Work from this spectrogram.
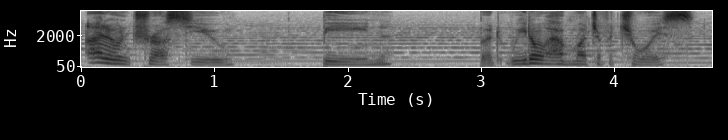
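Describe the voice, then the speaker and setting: An actress playing a distrustful, self-serious elven rebel leader in a fantasy audio drama, stern and curt. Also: female voice, sits low, slow pace, creaky, faint music behind, heavily acted. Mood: suspicious, stern.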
